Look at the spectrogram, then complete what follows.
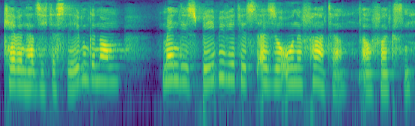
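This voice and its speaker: An actress playing a bitter, sardonic former commune activist in a radio play phone call, speaking with pointed dry sarcasm. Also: female voice, medium pitch, moderate pace, a bit bright, natural voice.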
